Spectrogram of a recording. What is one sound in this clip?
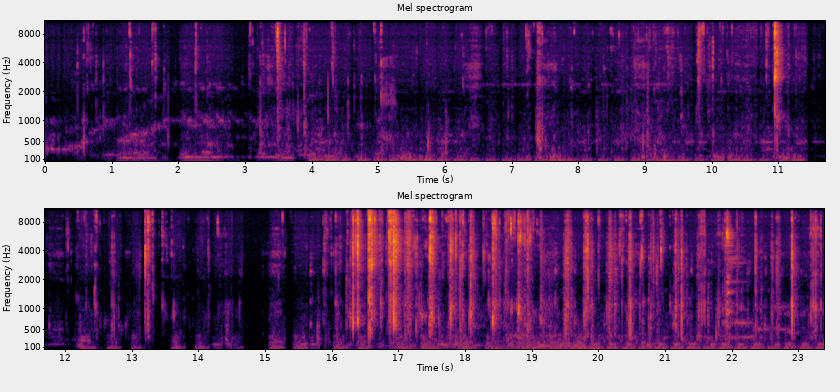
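Fingers squish and pick through soft fish and rice.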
